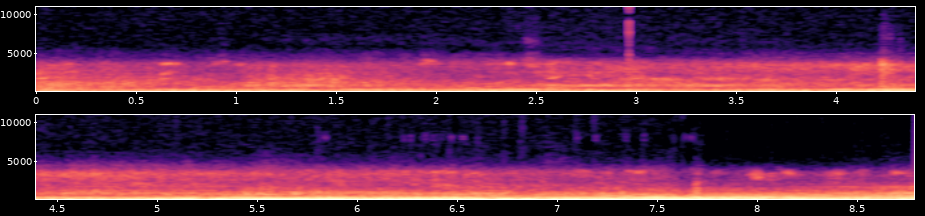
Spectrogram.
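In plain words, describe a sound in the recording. A car engine revs and roars in the distance, rising in pitch as it accelerates.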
